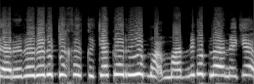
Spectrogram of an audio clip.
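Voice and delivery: high, loud flustered stammer; alarmed panic. Acted. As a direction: back off a threat in a panic.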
